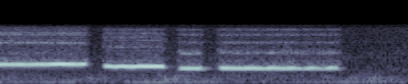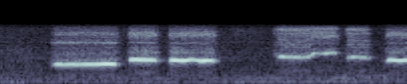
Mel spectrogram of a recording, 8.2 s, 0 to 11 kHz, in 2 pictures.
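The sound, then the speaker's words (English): A replica Ice Age flute made from a vulture wing bone about 9 inches long plays many breathy, clear notes in short phrases, with a pause in the middle and one note sliding upward near the end. “One of the flutes is made of a vulture wing bone, about 9 inches long. A replica sounds like this.”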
